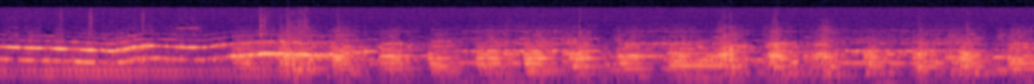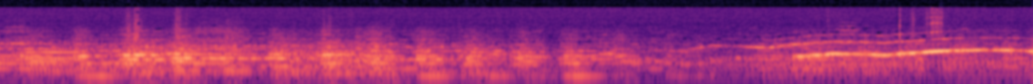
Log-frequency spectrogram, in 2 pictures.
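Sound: police siren wailing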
